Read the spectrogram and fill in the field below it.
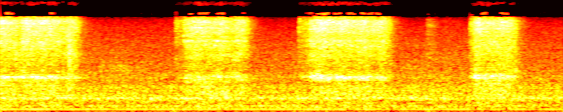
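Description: Hairspray hisses from a can onto short to medium hair being styled into beachy waves, four separate bursts of about a second each with quiet gaps between, close and crisp.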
